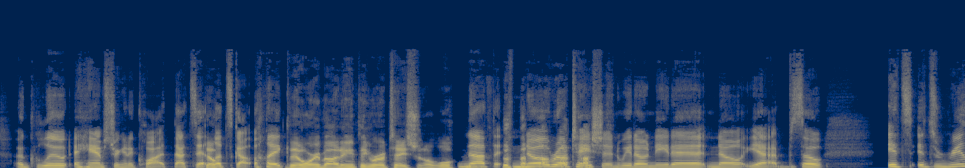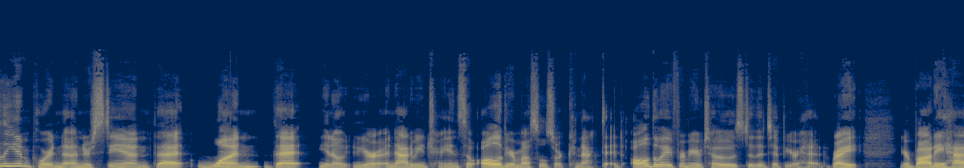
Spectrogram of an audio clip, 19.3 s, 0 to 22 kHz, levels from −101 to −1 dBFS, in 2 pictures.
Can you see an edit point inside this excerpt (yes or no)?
no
